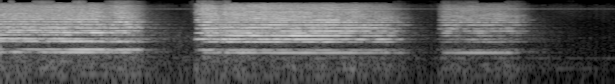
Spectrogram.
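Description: A vehicle horn blares in three blasts, two long and one shorter, loud and close with short silent gaps between them.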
